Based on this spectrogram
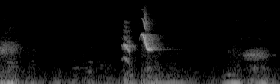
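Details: Common myna parent, nesting in a dead areca palm and perched in an arjun tree, screeches in distress after losing sight of its chick, which fell from the nest into a pond. One harsh screech slides into a thin whistle, with softer rasps around it.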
